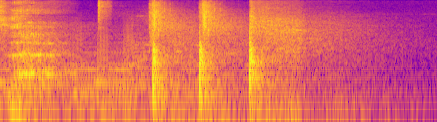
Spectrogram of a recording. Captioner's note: knocking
